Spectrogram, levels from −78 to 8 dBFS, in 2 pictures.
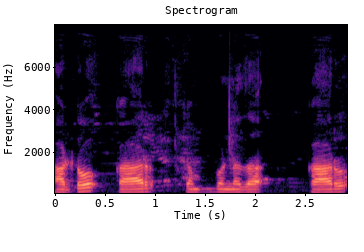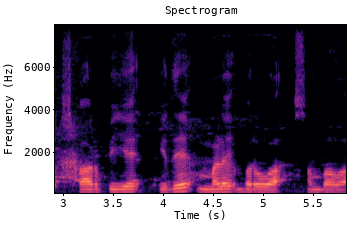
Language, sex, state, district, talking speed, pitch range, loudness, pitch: Kannada, male, Karnataka, Gulbarga, 115 wpm, 120-130 Hz, -18 LUFS, 125 Hz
